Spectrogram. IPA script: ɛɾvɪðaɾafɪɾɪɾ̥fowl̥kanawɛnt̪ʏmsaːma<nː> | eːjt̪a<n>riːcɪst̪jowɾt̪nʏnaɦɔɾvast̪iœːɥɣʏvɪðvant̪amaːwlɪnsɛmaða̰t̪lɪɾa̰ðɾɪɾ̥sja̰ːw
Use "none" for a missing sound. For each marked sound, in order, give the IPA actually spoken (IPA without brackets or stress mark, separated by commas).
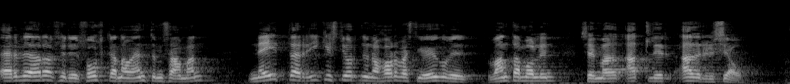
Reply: nː, none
